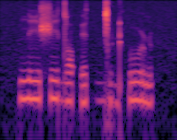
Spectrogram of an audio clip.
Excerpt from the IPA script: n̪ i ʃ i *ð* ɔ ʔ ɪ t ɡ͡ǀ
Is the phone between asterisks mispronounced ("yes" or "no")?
yes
